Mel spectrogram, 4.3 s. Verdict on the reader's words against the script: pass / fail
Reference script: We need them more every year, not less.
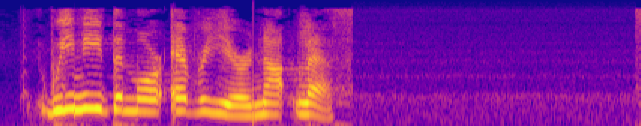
pass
